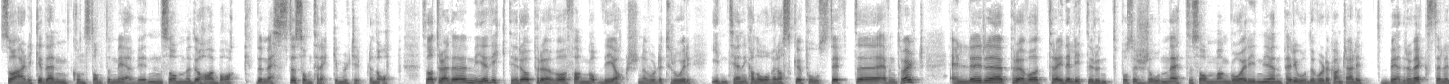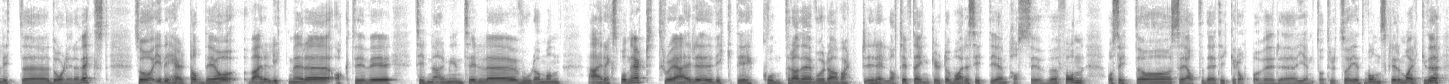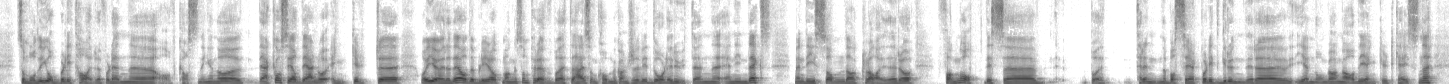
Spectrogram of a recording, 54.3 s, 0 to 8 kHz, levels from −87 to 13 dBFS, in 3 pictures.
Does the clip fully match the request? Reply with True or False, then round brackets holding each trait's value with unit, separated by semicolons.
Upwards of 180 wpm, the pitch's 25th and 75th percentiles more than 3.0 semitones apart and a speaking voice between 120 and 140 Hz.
True (195 wpm; 3.5 semitones; 135 Hz)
